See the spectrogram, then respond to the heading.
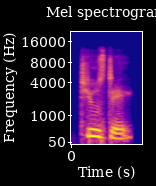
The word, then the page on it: Tuesday: Indian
